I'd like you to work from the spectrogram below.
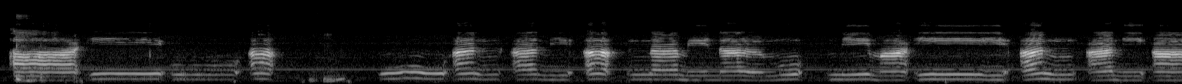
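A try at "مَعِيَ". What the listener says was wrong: Kepanjangan ma'i-nya. Ma'i an ani a. Ma'i-nya kepanjangan. Ya, ulangi.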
